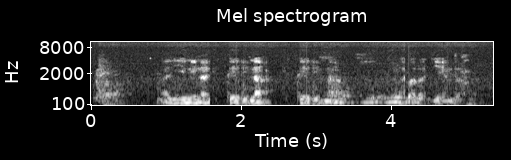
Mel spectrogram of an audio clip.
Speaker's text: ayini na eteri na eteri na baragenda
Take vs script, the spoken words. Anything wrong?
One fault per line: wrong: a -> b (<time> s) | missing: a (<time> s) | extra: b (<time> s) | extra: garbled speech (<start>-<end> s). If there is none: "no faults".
no faults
